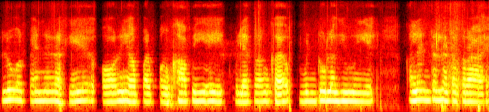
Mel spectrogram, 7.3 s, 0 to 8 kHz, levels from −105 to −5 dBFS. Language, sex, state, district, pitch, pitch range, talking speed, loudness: Hindi, female, Haryana, Rohtak, 195 Hz, 190-205 Hz, 170 wpm, -17 LUFS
